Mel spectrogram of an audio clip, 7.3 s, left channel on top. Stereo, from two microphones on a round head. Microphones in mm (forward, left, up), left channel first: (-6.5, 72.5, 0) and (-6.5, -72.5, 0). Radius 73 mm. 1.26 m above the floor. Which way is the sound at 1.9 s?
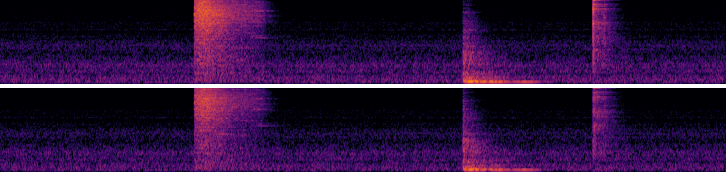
15° left (ahead or behind).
